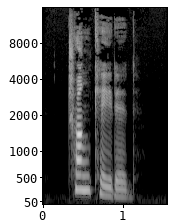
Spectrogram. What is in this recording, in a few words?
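"truncated", British English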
